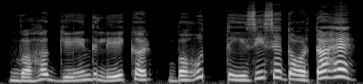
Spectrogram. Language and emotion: Hindi, surprised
